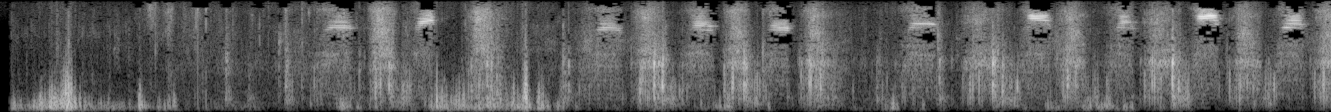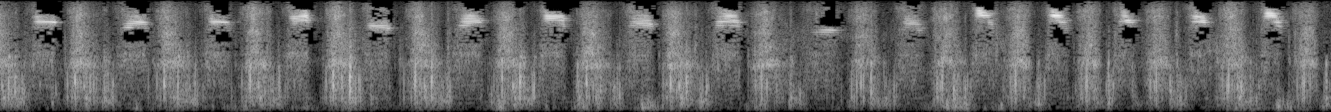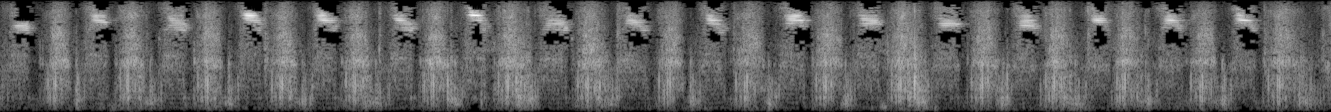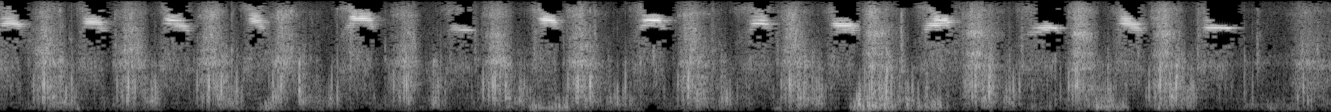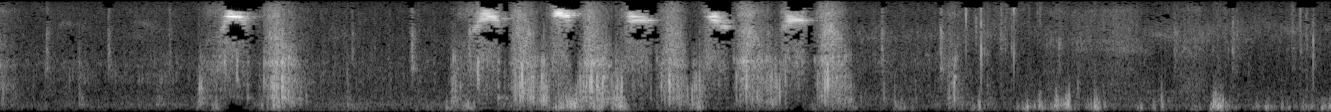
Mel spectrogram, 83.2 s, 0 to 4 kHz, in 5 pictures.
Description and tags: Foot pumping a dingy without the necessary O ring
I was attempting to inflate a dingy using a foot pump without the necessary O ring. The air just came out again with an interesting sound. Recorded on a Huawei G300.
rhythmic, air, whistling, wind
